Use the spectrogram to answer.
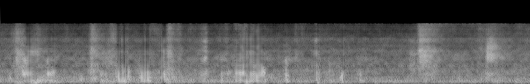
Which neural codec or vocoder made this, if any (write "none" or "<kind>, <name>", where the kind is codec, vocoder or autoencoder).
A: vocoder, Vocos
